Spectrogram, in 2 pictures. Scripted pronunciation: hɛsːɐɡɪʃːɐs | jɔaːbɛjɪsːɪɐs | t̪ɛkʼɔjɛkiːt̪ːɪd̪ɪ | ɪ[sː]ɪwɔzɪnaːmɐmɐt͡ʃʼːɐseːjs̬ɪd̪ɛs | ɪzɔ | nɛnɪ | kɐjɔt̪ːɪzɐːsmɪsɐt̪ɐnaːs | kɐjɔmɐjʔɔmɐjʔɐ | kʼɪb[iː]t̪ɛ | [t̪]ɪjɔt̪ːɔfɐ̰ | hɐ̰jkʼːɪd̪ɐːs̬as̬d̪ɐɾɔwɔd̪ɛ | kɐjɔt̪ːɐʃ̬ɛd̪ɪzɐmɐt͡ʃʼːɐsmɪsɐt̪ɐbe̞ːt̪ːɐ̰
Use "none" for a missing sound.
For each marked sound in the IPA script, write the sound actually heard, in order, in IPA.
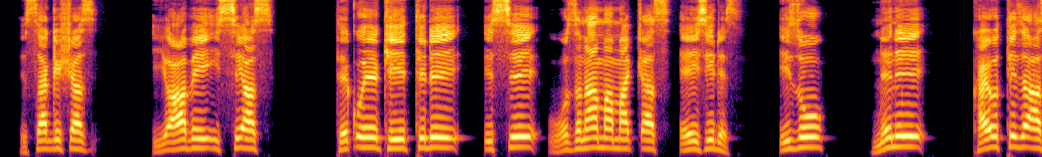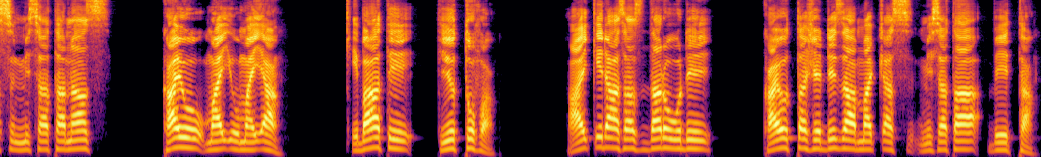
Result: sː, aː, t̪

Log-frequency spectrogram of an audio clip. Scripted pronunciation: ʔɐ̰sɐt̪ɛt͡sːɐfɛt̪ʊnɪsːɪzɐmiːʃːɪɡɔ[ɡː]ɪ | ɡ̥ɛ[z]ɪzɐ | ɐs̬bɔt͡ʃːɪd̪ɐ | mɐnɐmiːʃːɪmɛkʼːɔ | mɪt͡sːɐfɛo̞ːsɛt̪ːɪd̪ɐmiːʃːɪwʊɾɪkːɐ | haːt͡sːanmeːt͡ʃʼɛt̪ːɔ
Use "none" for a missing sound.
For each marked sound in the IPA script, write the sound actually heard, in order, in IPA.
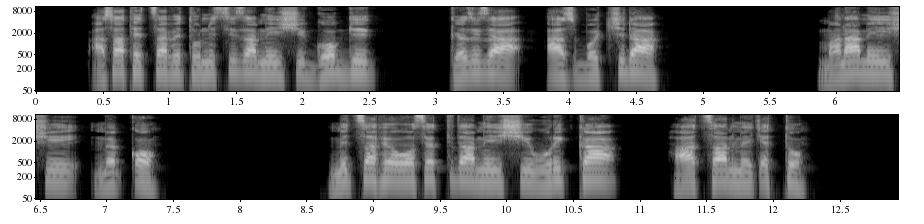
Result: ɡː, z

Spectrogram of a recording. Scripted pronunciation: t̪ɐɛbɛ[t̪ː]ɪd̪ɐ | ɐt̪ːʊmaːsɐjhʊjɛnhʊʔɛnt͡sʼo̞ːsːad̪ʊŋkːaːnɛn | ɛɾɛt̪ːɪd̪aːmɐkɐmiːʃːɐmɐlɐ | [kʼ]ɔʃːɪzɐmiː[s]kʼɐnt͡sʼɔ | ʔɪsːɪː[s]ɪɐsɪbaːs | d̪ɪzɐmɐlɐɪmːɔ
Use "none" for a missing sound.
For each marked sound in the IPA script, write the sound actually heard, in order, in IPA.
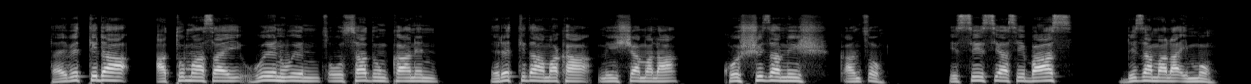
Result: t̪ː, k, ʃ, sː

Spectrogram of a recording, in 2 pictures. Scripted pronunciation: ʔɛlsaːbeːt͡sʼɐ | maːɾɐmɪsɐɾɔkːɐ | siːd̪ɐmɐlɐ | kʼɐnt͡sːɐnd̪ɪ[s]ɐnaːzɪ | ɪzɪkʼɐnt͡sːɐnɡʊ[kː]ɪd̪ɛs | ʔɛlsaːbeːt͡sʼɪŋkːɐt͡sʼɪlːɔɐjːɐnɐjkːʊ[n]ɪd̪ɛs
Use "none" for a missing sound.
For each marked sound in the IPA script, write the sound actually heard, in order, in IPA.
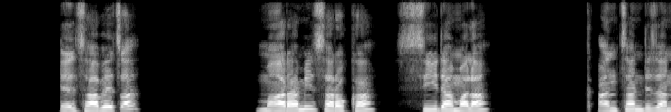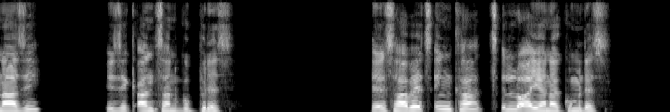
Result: z, pː, m

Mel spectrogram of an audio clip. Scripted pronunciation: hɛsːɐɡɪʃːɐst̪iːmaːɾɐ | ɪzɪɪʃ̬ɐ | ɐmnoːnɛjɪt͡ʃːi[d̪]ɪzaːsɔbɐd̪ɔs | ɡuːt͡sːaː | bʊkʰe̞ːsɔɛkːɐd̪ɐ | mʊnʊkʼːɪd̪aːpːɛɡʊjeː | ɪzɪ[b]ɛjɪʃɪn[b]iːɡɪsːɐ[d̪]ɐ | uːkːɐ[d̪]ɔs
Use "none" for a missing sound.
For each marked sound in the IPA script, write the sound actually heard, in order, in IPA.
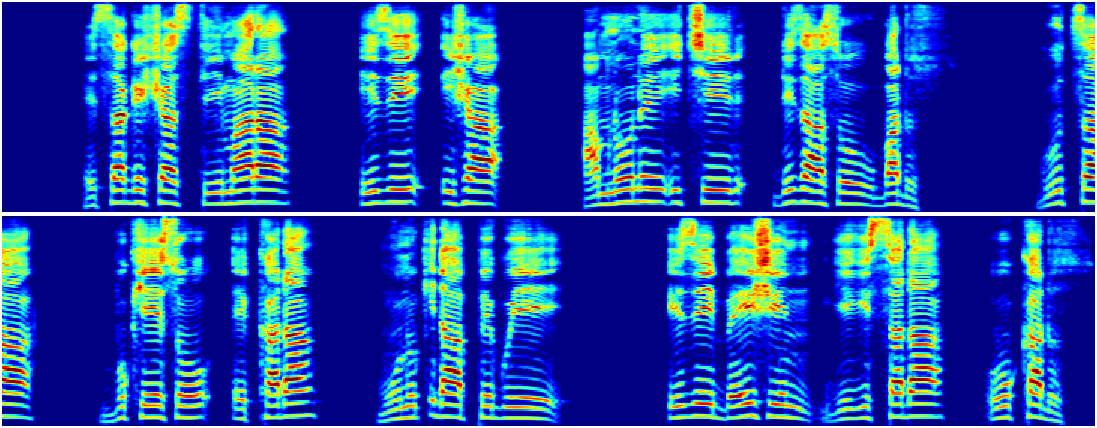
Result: d̪, b, ɡ, d̪, d̪

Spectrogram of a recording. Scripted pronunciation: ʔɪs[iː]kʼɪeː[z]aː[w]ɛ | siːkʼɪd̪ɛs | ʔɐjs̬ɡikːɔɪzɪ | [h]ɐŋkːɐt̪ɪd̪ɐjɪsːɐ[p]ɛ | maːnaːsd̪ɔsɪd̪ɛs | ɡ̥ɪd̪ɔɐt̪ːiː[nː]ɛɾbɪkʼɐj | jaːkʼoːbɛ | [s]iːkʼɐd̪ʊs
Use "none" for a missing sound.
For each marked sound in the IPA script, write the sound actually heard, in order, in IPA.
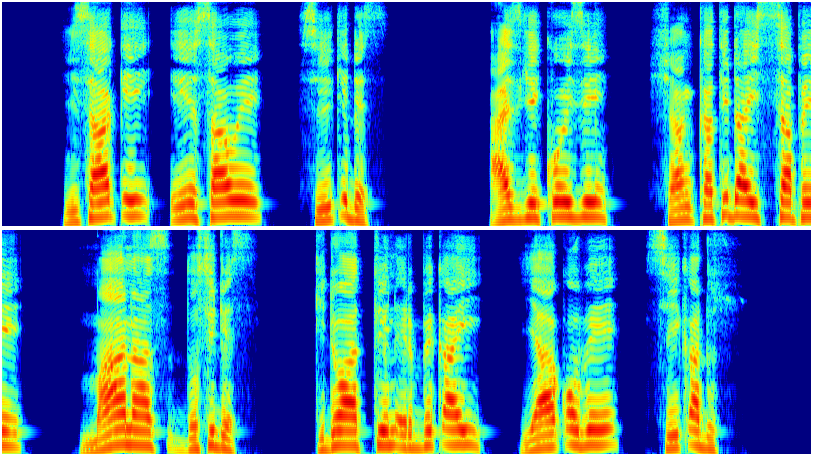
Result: aː, s, w, ʃ, p, n, s

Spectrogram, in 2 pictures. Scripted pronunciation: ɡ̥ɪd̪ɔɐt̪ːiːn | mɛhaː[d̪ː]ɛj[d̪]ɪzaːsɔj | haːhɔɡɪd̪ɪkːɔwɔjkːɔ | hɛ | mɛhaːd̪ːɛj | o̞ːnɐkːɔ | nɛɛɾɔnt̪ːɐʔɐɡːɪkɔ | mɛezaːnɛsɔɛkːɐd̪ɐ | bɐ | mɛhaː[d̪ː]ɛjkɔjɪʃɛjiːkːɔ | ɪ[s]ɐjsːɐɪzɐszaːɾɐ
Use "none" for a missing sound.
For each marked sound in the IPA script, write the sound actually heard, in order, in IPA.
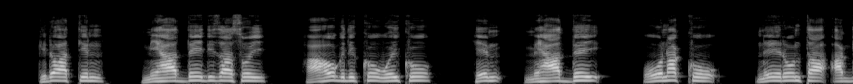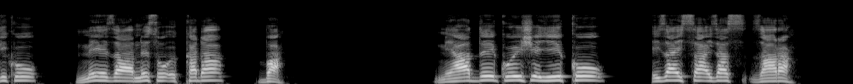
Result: d̪ː, d̪, d̪ː, z

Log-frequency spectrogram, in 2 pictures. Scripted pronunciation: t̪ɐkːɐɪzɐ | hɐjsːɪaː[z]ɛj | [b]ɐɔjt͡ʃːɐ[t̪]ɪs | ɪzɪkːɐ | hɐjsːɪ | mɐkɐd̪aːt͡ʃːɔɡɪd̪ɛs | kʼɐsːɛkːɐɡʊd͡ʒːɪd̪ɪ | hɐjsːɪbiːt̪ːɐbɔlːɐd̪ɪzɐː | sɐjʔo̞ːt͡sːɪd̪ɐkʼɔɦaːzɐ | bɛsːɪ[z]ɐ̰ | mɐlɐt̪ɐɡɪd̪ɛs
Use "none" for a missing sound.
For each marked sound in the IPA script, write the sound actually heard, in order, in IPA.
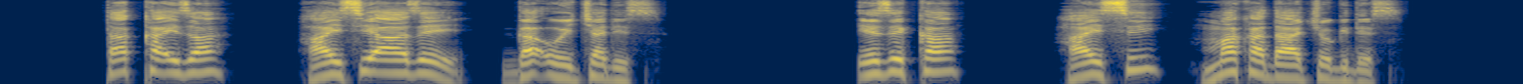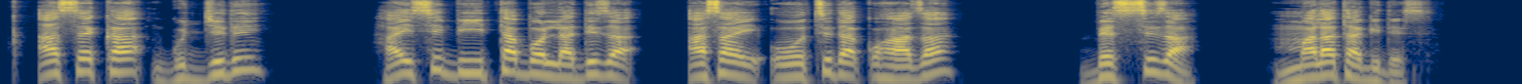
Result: z, ɡ, d̪, z

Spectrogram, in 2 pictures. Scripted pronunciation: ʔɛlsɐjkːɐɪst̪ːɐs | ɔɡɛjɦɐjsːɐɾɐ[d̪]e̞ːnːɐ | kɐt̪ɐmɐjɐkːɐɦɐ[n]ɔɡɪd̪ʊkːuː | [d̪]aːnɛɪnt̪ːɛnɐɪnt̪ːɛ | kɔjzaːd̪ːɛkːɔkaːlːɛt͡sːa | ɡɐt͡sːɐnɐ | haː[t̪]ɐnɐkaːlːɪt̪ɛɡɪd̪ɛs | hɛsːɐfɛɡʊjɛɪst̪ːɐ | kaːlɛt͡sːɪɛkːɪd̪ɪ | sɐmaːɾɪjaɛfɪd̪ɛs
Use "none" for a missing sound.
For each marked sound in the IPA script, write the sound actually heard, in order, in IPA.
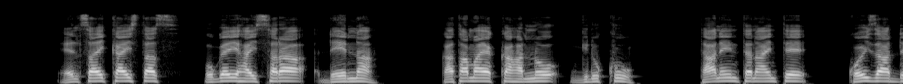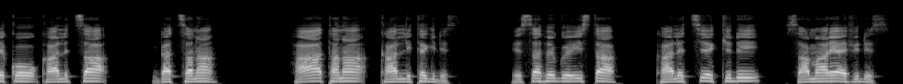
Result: d̪, nː, t̪, t̪

